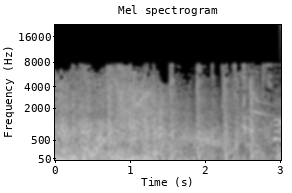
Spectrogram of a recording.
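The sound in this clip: Heavy rifle gunfire during a battle, with many overlapping shots merging into a dense, continuous crackle and rumble. It stays loud throughout, with no clear gaps between shots.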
